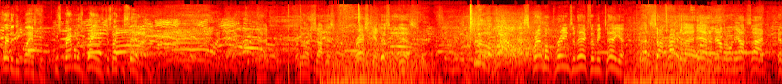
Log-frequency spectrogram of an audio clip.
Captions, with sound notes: But where did he blast him? He scrambled his brains, just like you said. (fans cheering) Get another shot. Listen to this. Wow! That's scrambled brains and eggs, let me tell you. That shot right to the head and now they're on the outside.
